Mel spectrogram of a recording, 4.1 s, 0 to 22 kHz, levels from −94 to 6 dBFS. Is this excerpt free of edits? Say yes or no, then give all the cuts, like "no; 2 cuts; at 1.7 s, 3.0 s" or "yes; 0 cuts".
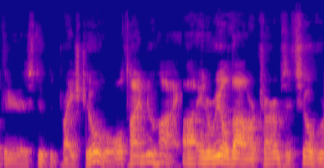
no; 2 cuts; at 1.0 s, 2.2 s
